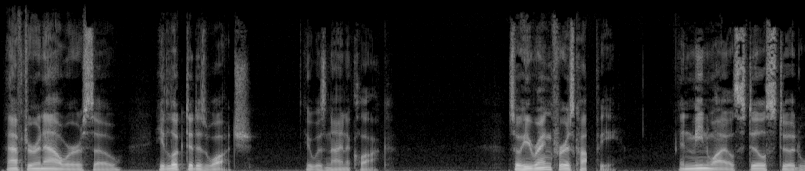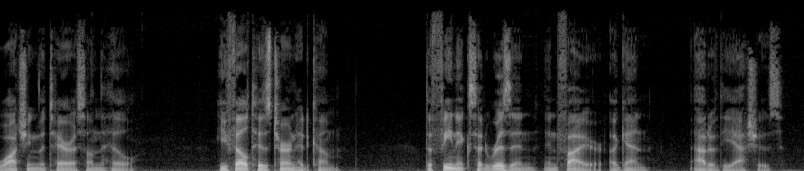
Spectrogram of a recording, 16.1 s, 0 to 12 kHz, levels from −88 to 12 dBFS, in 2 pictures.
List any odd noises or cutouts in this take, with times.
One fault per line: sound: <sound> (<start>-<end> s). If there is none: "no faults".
sound: dropout (5.9-6.0 s)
